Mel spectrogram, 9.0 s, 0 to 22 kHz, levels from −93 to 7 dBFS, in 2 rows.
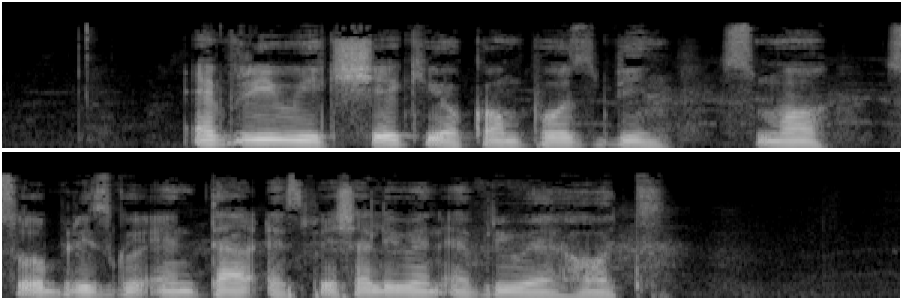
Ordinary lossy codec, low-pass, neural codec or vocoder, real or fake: MP3, 48 kbps; 19.8 kHz; none; real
